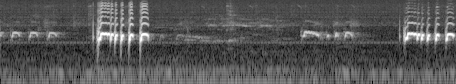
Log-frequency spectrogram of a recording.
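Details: Singing local Javanese zebra dove: loud phrases of five to six throaty, rolling coos, with softer, more distant cooing phrases in between, a faint steady hum behind.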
